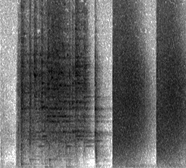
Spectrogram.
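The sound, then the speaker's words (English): A lamp's glass is knocked out and shatters in a bright crash, its high tinkling ring lasting over a second, then two loud harsh bursts of noise follow in quick succession. No one speaks. “Knock out that lamp and get on.”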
